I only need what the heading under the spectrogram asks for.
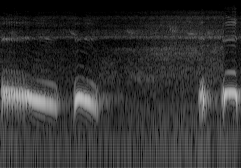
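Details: Decoy cooing for training spotted doves: a long falling coo and a short arched note, a pause, then two brief clipped coos, over a thin steady high whine.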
